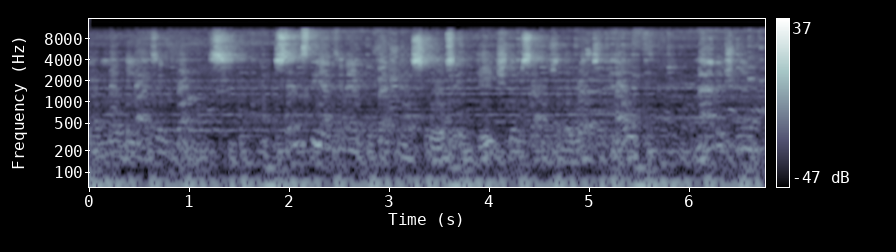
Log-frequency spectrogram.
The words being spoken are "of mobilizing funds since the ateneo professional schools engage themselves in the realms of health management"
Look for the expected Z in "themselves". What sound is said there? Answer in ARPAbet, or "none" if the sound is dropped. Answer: Z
